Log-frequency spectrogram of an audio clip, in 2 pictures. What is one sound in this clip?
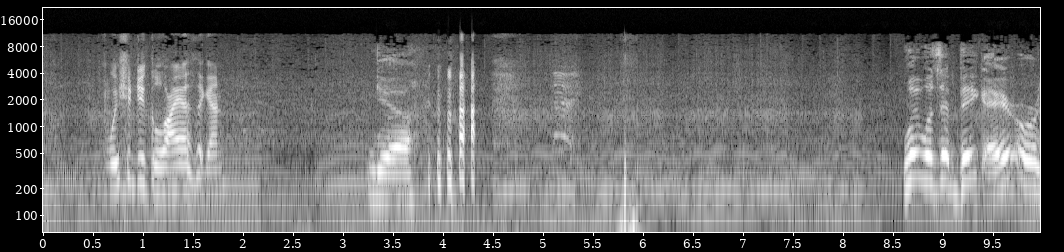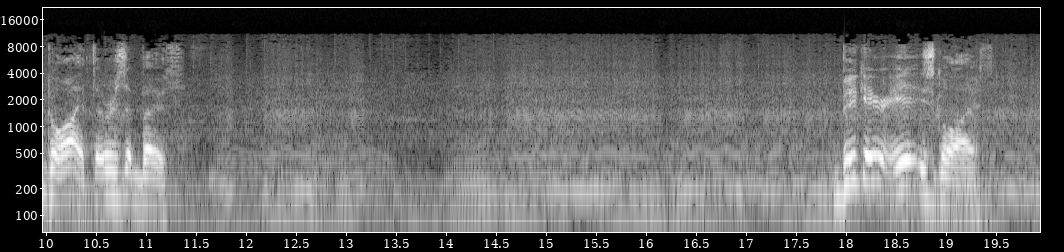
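A motorbike engine revs and whines, rising and falling in pitch.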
